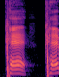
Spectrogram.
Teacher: ख में कंठ से ध्वनि बाहर निकल रही है, होंठ नहीं हो चाहे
